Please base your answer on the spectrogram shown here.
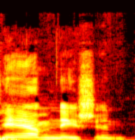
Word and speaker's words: damnation: Damnation. Damnation. Oh, you do pronounce the end. So no, it's one word. It's not damnation. It's damnation.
